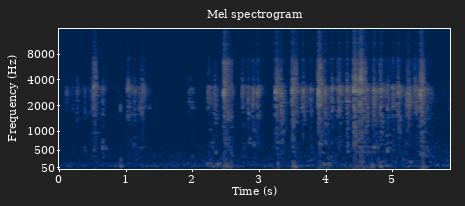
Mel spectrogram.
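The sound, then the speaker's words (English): Rapid, uneven clicking of keys on a computer keyboard while logging in to a management portal website, with a steady run of light taps and short pauses, fairly quiet, no voices. “And it's probably worth noting that at this point, I could be typing in my normal company domain name here.”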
